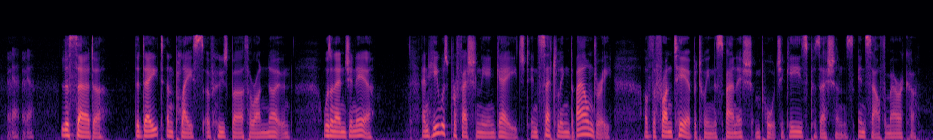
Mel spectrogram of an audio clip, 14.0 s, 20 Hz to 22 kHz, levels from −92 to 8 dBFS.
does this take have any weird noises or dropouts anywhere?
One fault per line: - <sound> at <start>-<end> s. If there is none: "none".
- laugh at 0.1-0.5 s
